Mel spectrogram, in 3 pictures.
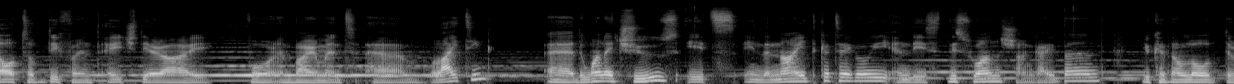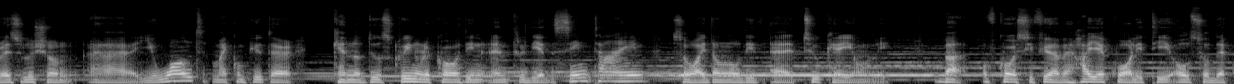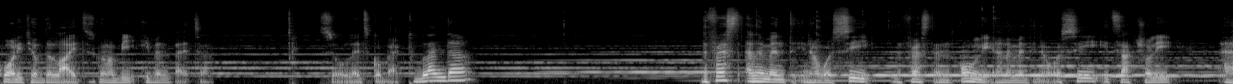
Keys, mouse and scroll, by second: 27.8 middle click, 29.7 middle click, 30.8 middle click, 32.0 click.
